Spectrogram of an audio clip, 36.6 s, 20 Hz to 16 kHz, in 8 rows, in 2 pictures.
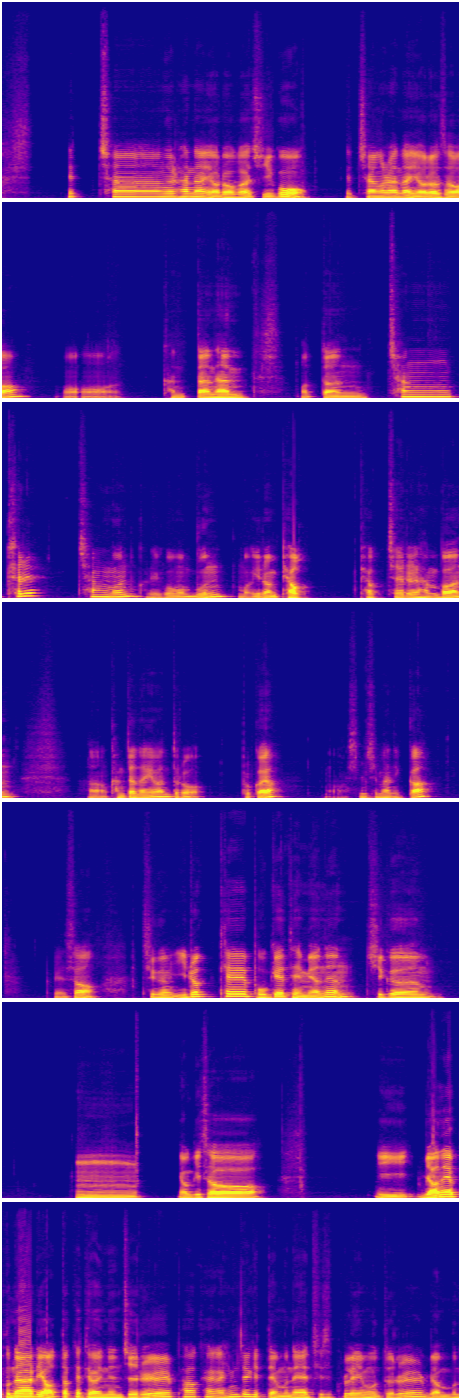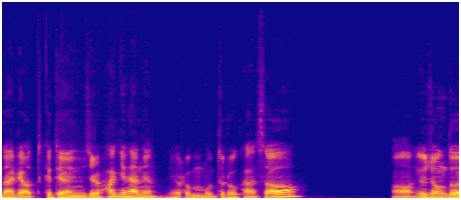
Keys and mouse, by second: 0.5 alt+middle click, 3.0 ctrl+n, 16.7 alt+middle click, 16.9 alt+click, 17.1 alt+double click, 17.3 alt+click, 18.4 alt+right click, 18.7 alt+middle click, 21.8 `, 22.6 alt+middle click, 29.0 alt+click, 34.0 alt+click.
